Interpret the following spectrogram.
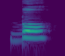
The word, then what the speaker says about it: beau: Beau, beau. Esta EAU suena a O como agua, ¿verdad?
